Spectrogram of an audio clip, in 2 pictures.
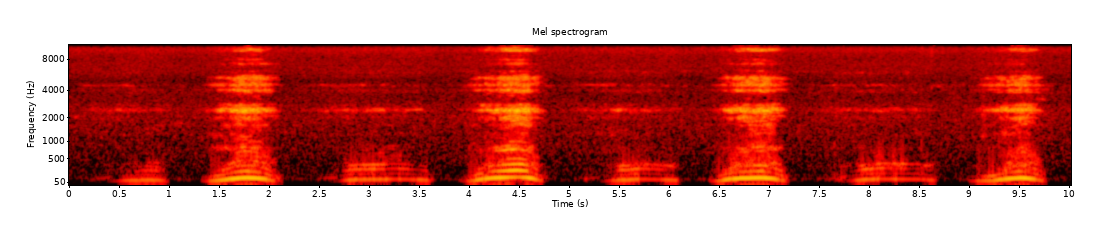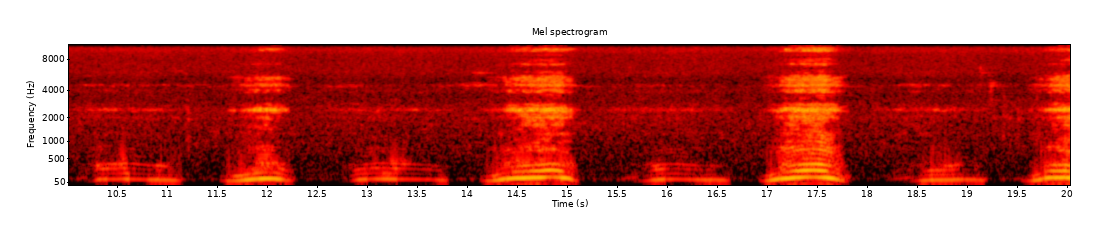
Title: the sound of my sister's snoring in the middle of night 😂 #my secret journal of sound #4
